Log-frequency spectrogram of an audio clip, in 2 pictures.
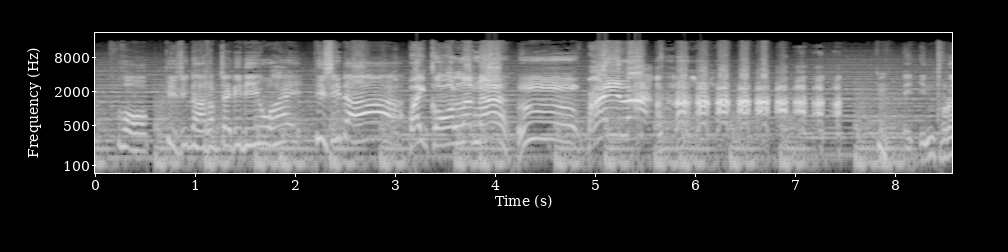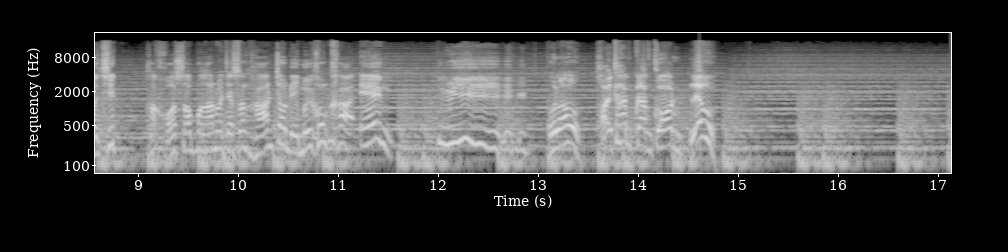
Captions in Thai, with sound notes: โถ่ พี่สีดาทำใจดีๆไว้ พี่สีดา ไปก่อนล่ะนะ ฮึ่มไปล่ะ (หัวเราะ) ไอ้อินทรชิต ข้าขอสาบานว่าจะสังหารเจ้าด้วยมือของข้าเอง ฮึ้ย พวกเรา ถอยทัพกลับก่อน เร็ว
